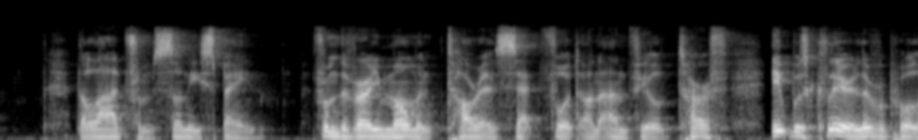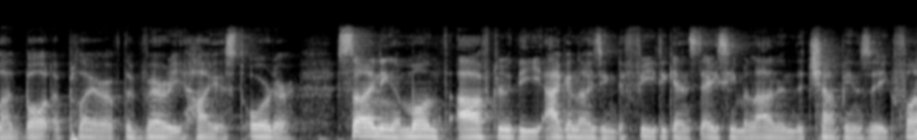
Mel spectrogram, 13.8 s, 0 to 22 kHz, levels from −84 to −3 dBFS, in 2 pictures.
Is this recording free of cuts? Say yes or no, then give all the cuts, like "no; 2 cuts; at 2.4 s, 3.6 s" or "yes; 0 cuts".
yes; 0 cuts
